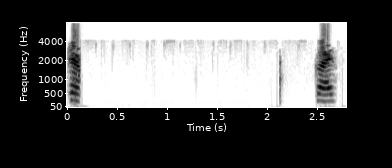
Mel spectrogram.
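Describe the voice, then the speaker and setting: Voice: takes it slowly, sharp tone, rough recording. An emergency dispatcher speaking in clipped, procedural calls over a two-way radio.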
